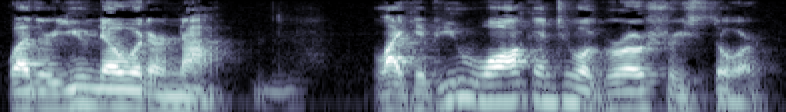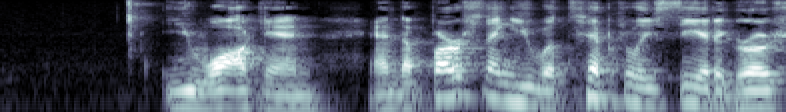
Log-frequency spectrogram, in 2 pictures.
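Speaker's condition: Cleft lip and palate; surgically repaired

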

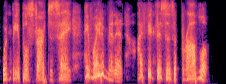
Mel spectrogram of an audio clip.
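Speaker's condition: Spasmodic dysphonia; on Botox treatment

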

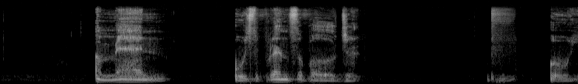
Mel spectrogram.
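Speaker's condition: Total laryngectomy; total laryngectomy for very rare deep laryngeal cancer, first in South Africa, breathes through neck; relearned speech, formerly artificial robotic voice like Stephen Hawking, speaking about 18 months, self-described sexy voice

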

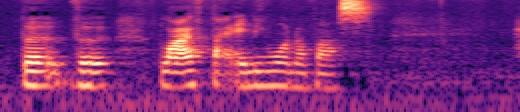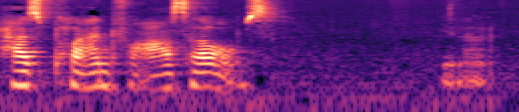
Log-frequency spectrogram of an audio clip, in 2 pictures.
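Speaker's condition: No condition

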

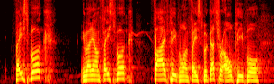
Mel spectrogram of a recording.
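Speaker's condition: Cleft lip and palate; congenital

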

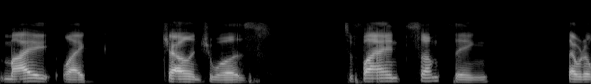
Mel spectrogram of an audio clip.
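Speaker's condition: Duchenne muscular dystrophy; genetic, progressive

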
